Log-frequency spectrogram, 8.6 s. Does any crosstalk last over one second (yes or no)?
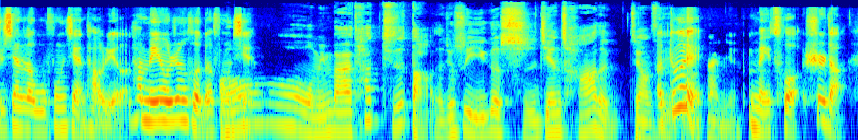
no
